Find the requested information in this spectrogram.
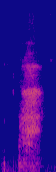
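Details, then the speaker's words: A single quiet, airy, half-second gasp on a CPR training dummy shown in a veterinary CPR RECOVER lecture, simulated agonal breathing, not effective breathing, then silence; it signals arrest or impending arrest. "it's sort of like a gasping type thing um just like Joe here is doing right now um it might look like they're breathing there is rise and fall of the chest but it's not um at all good Breathing by any means"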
